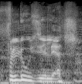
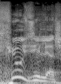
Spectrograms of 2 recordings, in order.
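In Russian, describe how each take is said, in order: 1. В слове есть лишний l после f. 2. Слово начинается с f, за которым сразу идёт yu. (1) "а не флюзеляж" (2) "Фюзеляж, а не флюзеляж"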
